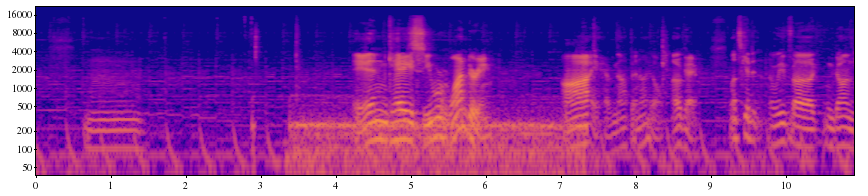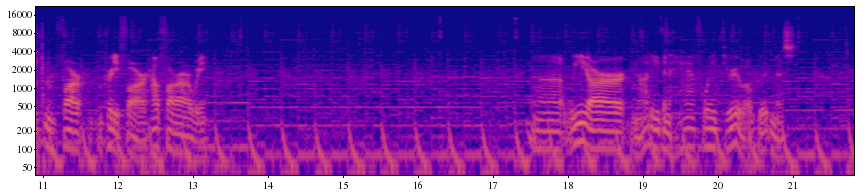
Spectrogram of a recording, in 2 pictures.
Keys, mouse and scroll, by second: 1.0-1.3 scroll down 1, 1.7-2.9 scroll down 6, 2.9 click, 3.3 space, 11.2 ctrl+s, 11.8-12.4 scroll down 11, 13.0-14.7 scroll down 21, 16.4 click, 18.1-19.7 scroll down 8, 19.7-20.4 scroll up 10, 21.1 scroll up 10.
